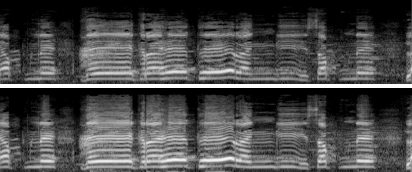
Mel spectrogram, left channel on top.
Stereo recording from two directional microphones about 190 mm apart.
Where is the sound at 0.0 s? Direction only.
35° right (ahead or behind).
